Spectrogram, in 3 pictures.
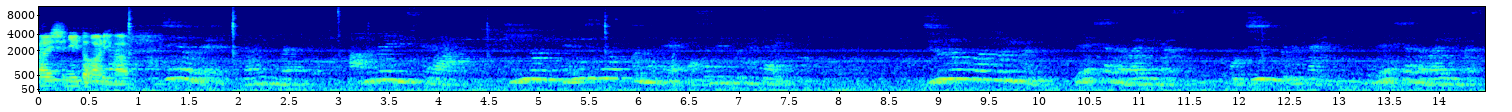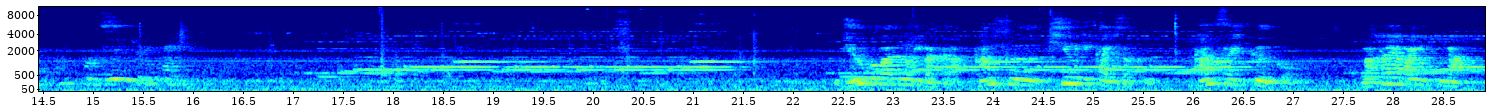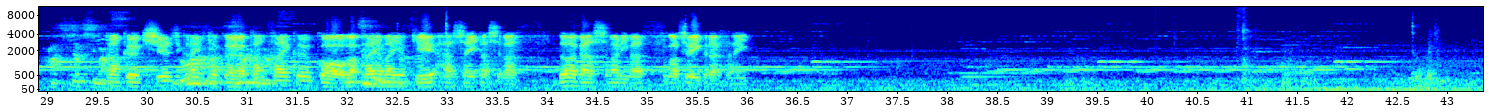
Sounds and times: announcements 0:00.0 - 0:02.1
announcements 0:22.4 - 0:26.7
announcements 0:27.6 - 0:37.3
announcements 0:37.9 - 0:43.3
train 0:41.0 - 0:43.3

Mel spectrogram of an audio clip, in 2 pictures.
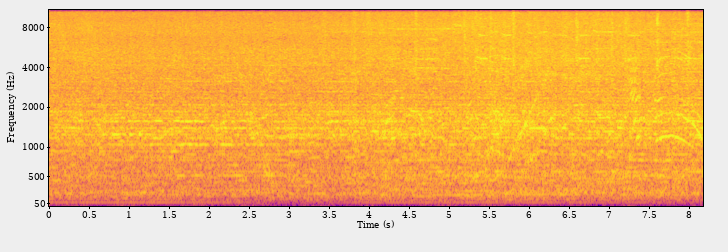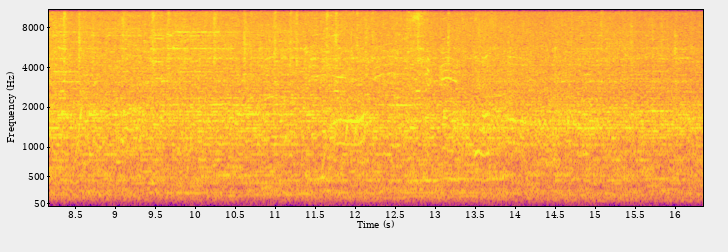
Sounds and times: pachinko parlor 0:00.0 - 0:16.3

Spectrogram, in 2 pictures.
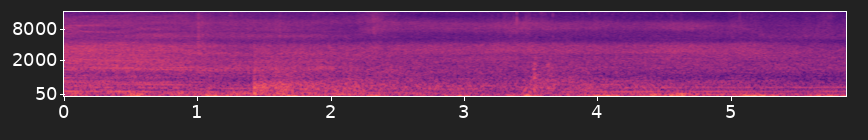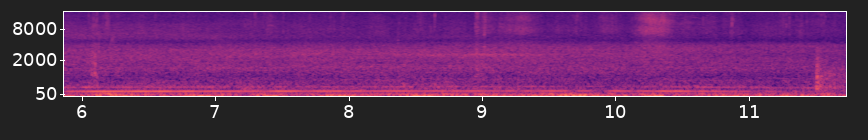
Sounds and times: few people in the streets 0:00.0 - 0:11.7
fireworks 0:01.4 - 0:04.9
fireworks 0:11.4 - 0:11.7

